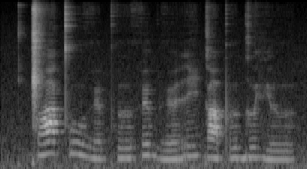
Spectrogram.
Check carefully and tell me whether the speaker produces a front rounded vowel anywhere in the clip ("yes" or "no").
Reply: yes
